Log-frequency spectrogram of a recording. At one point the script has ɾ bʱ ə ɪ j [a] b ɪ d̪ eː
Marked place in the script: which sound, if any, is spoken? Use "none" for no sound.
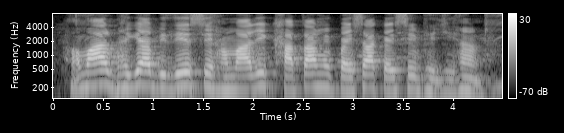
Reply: a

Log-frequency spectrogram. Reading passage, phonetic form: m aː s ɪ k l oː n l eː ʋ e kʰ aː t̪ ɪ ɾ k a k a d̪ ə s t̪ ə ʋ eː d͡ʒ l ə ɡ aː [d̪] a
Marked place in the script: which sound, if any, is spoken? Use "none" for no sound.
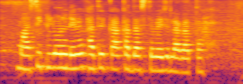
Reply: t̪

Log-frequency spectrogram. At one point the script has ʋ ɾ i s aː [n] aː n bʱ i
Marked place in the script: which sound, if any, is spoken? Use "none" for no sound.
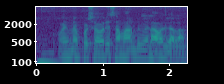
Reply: m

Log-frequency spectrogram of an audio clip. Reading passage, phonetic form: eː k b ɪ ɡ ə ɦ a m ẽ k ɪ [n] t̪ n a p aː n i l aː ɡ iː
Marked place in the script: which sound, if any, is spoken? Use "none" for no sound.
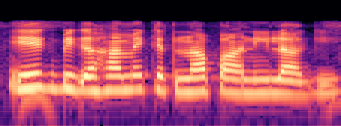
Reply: none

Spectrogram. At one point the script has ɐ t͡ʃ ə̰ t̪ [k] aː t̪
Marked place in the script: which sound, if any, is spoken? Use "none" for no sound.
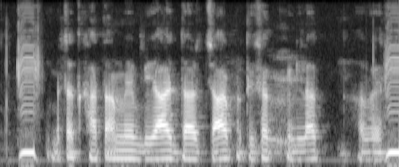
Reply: kʰ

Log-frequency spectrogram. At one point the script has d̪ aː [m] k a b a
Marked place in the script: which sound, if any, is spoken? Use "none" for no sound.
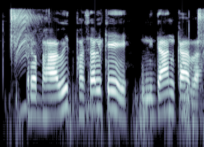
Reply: n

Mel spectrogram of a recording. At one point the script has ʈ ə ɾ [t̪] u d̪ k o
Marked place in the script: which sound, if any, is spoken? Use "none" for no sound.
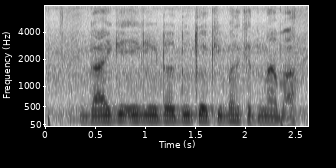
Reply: d̪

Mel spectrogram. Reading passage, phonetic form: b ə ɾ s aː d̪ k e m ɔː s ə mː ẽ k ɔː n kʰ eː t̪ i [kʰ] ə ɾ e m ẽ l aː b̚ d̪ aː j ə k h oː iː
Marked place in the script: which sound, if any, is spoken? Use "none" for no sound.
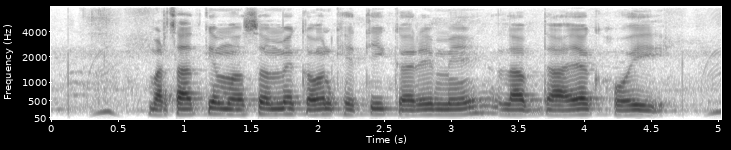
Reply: k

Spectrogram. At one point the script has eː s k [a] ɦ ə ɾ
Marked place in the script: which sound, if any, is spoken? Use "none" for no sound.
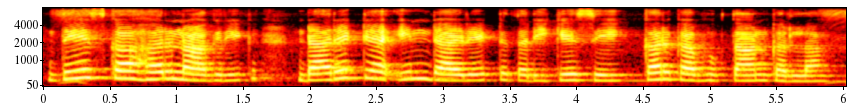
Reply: a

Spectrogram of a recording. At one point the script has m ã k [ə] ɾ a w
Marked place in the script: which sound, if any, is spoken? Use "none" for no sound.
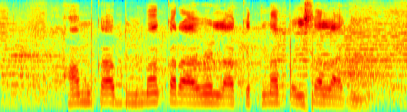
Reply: ə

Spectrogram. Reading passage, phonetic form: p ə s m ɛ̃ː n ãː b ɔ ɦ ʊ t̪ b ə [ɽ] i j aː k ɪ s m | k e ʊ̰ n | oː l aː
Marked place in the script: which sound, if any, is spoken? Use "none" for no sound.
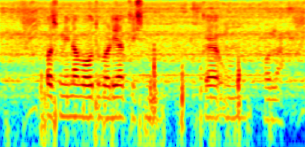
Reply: ɽ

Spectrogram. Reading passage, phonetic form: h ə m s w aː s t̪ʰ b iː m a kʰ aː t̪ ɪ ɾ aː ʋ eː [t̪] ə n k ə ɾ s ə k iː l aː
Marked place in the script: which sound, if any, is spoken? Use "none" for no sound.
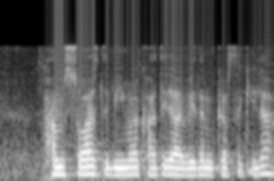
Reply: d̪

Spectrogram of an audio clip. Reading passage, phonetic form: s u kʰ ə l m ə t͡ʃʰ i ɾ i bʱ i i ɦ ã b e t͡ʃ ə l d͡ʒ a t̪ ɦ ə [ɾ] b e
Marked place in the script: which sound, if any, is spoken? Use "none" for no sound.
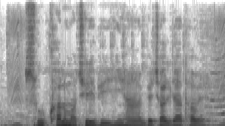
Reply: none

